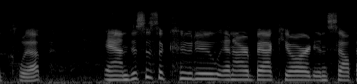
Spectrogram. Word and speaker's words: kudu: backyard in South Africa kudu is a African antelope with the beautiful headpiece and we named this piece after him and it also rhymes with hairdo and updo and it's a nice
